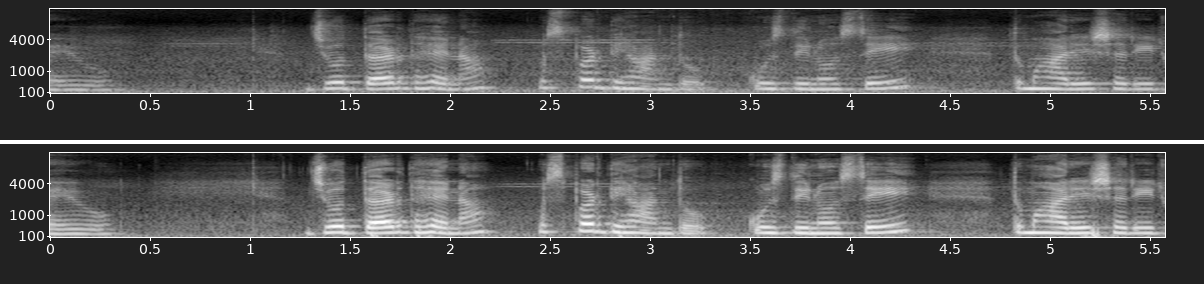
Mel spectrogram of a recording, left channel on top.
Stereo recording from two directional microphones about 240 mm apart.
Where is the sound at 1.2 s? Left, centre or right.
Right.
